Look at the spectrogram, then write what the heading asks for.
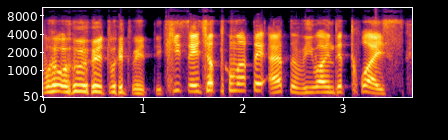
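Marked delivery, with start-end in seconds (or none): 0.0-2.2 high, louder startled wait wait; stunned double take at a line; disbelieving surprise. Retold or imitated. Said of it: "I was like".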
